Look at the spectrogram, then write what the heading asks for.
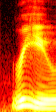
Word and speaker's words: Ryu: this but hyun-jin ryu ryu is how you pronounce his name but i've always call him ryu he's on pace for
